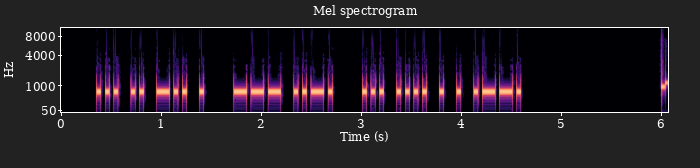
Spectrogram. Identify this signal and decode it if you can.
Morse code, heard as a keyed tone, about 28 wpm, 700 Hz. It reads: SIDE OF SHEEP
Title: Dit Challenge 28wpm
